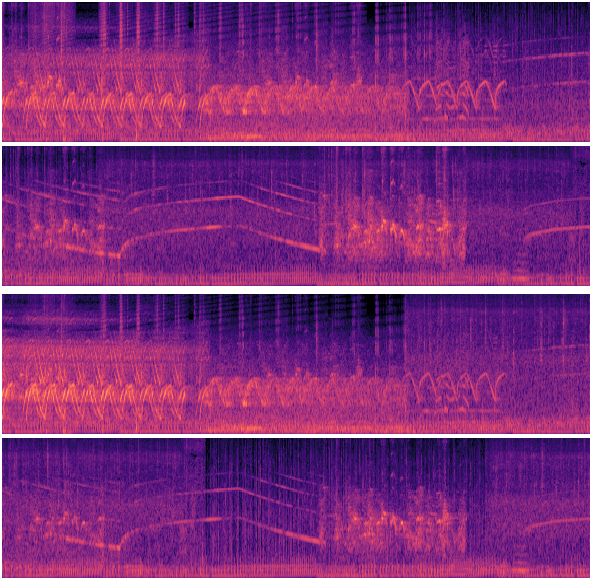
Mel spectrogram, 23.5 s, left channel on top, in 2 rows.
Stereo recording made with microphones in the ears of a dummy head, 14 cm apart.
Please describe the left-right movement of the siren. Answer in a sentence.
In this clip you hear the siren travel towards the left.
